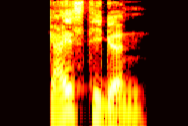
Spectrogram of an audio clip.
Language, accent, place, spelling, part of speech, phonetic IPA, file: German, Germany, Berlin, geistigen, adjective, [ˈɡaɪ̯stɪɡn̩], De-geistigen.ogg
- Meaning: inflection of geistig: 1. strong genitive masculine/neuter singular 2. weak/mixed genitive/dative all-gender singular 3. strong/weak/mixed accusative masculine singular 4. strong dative plural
